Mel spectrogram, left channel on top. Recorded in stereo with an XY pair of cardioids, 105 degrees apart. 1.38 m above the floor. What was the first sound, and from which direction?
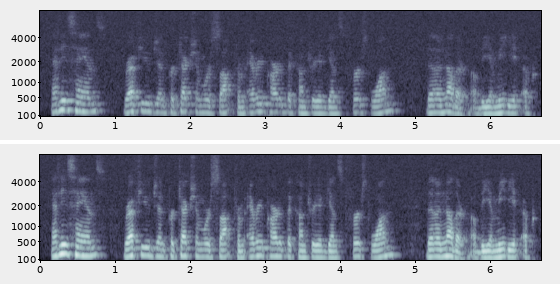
A man speaking, 50° right.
